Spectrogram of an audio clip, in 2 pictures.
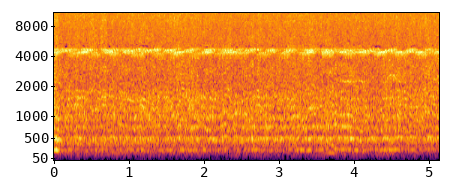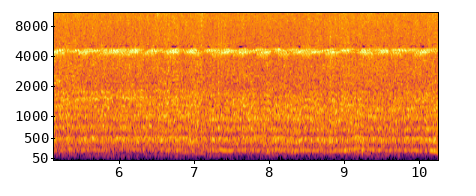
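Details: Steady drone of numerous buzzing bees, even and unbroken, with several overlapping hum pitches and a faint continuous high-pitched line above.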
